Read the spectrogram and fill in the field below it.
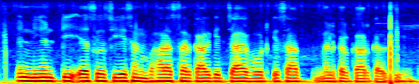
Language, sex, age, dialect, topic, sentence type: Hindi, male, 60-100, Awadhi Bundeli, agriculture, statement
